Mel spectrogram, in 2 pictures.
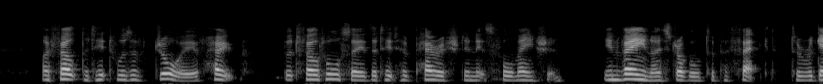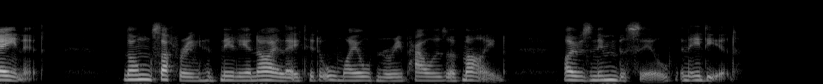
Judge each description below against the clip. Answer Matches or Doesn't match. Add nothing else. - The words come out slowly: Doesn't match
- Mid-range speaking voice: Doesn't match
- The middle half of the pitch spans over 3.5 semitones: Doesn't match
